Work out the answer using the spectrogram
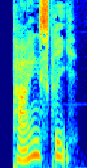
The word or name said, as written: parringsskrig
